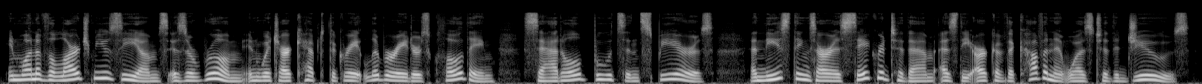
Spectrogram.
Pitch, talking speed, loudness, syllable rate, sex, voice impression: 190 Hz, 195 wpm, -18 LUFS, 4.7 syllables/s, female, feminine, adult-like, slightly intellectual, slightly calm, elegant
